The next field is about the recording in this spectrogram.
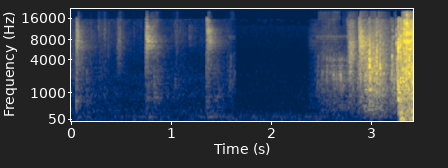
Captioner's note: bang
